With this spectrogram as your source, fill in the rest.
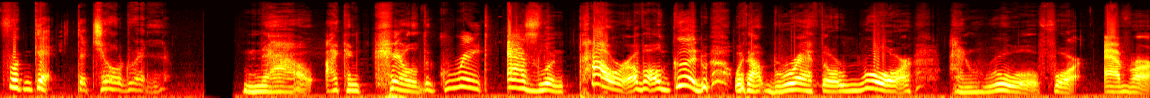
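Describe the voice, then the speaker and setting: A growling, put-on character voice carries a menacing tone. It moves at a very slow pace. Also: woman, fairly high pitch for a woman. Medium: read story. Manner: snarling, menacing.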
